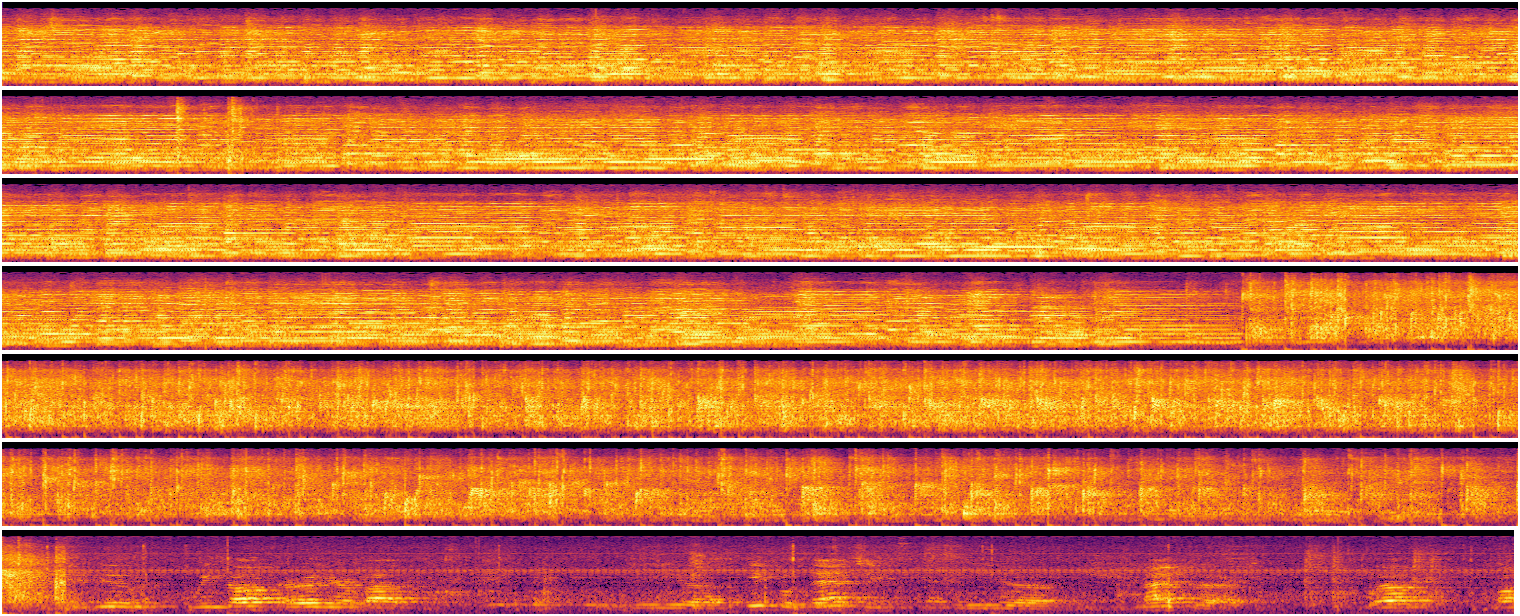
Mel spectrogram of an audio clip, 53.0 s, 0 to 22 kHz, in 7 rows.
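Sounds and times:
accordion: 0.0s - 29.8s, 30.4s - 51.6s
band playing: 0.0s - 45.9s
audience applause: 28.8s - 45.8s.

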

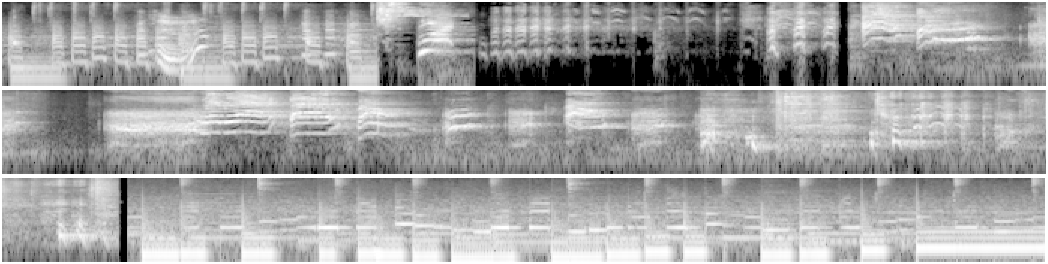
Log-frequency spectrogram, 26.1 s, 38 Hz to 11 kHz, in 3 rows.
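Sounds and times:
animal whining and yelping: 7.1s - 14.6s.

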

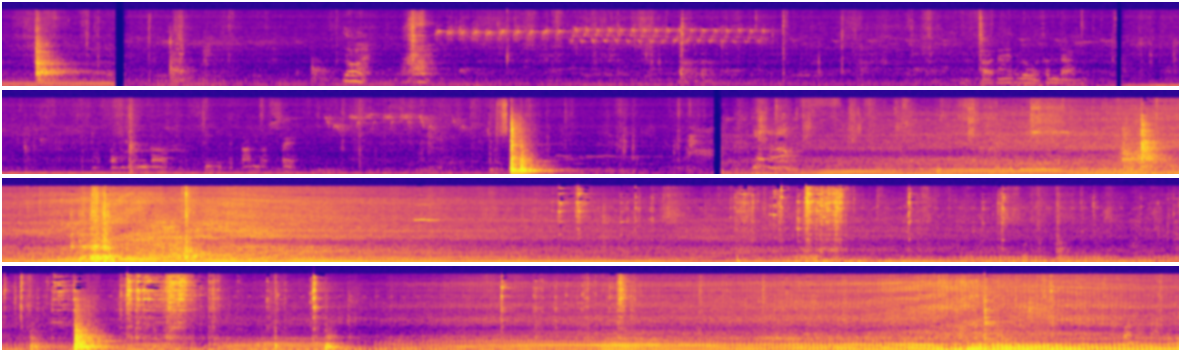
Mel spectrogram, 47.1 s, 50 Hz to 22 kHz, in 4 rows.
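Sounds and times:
metal clinks and knocks: 0.3s - 1.1s, 22.1s - 23.6s, 27.7s - 43.0s, 45.0s - 46.0s
engine running steadily: 19.6s - 24.7s.

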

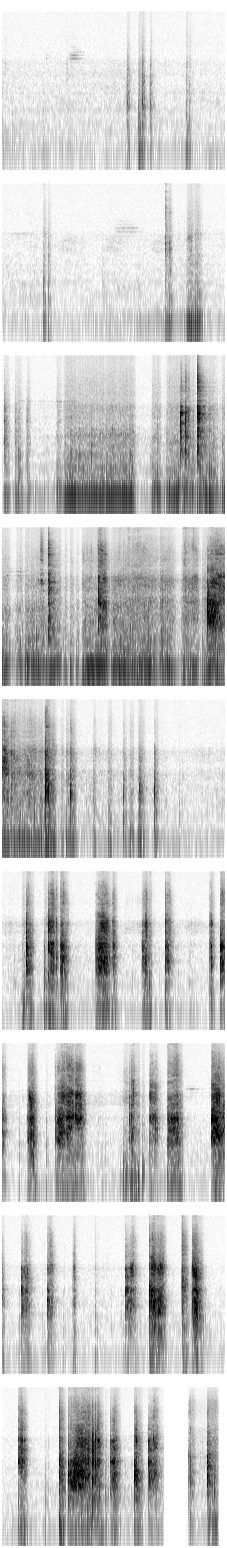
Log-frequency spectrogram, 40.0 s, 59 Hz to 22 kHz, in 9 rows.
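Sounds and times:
metal spatula scraping a pan: 10.0s - 21.0s, 22.7s - 25.8s, 26.4s - 28.5s, 29.2s - 32.8s, 33.6s - 35.3s, 36.0s - 40.0s.

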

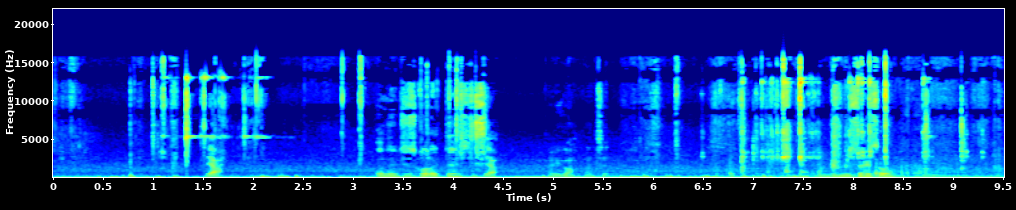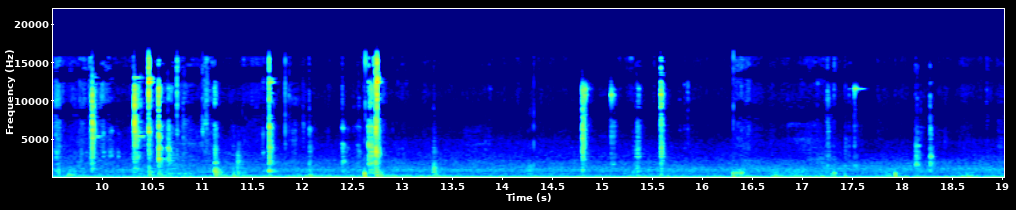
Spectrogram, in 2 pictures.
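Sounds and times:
low steady rumble: 0.0s - 19.0s
metallic clicks of tools: 6.9s - 12.9s.

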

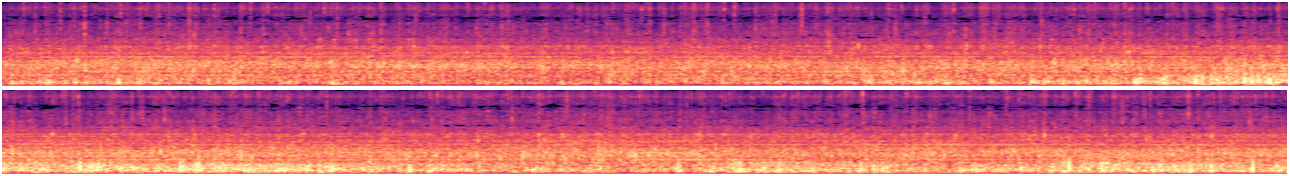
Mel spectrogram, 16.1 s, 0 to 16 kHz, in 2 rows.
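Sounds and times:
water gushing from pipe: 0.0s - 16.0s.

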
